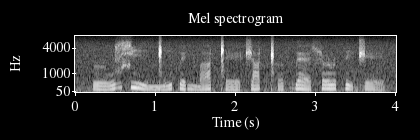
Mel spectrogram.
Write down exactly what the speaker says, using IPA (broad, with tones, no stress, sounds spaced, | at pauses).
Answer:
ɹ u˩˥ z ɕ iː˥˩ ŋ͡ǁ i˩˥ p e˧ ŋ͡m a˩˥ ǁ eː˩ t͡ʃ a˧ ǁʰ ɵ˩˥ ɡ͡b ɛː˥˩ ɬ ɵ˥ ɹ θ i˥˩ d͡ʒ eː˥˩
